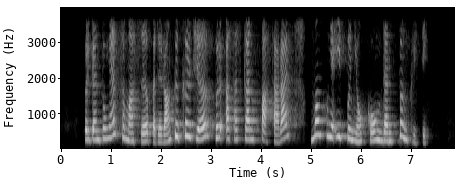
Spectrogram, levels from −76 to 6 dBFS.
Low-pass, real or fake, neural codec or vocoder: 3.6 kHz; fake; codec, 24 kHz, 0.9 kbps, DualCodec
